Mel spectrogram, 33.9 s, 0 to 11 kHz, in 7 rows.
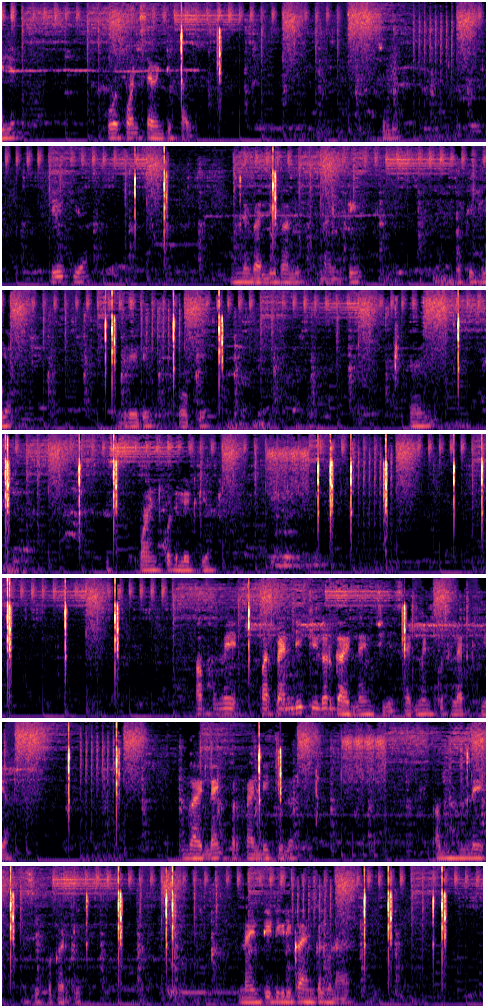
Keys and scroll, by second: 5.0 a, 13.3 End, 16.3 Delete, 28.0 q.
